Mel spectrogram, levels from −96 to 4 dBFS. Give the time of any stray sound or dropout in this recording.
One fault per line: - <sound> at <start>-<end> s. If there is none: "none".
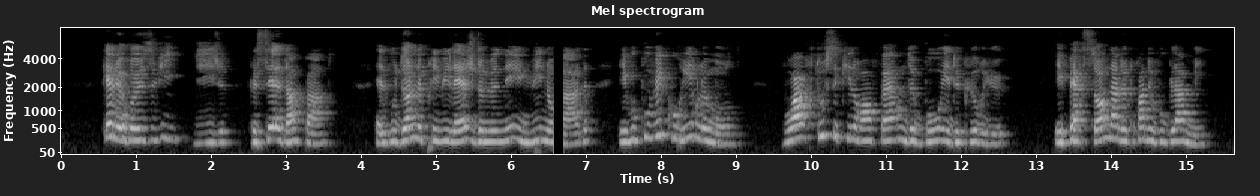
- dropout at 6.6-6.7 s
